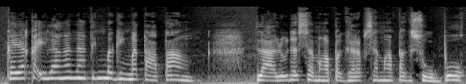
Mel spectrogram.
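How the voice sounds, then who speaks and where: A woman playing a determined, ambitious young provincial daughter and elder sister in a Tagalog radio drama, earnest and expressive. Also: medium pitch, moderate pace, close to an everyday voice. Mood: hopeful, encouraging. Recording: clear background noise.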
